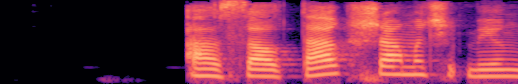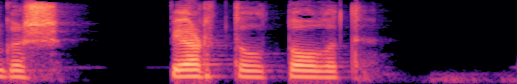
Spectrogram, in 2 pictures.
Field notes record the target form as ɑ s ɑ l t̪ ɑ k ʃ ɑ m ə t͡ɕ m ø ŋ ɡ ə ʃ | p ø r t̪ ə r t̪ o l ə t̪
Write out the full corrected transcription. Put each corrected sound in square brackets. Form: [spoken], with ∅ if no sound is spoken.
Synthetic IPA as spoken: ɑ s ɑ l t̪ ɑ k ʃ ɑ m ə t͡ɕ m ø ŋ ɡ ə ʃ | p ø r t̪ ə [l] t̪ o l ə t̪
